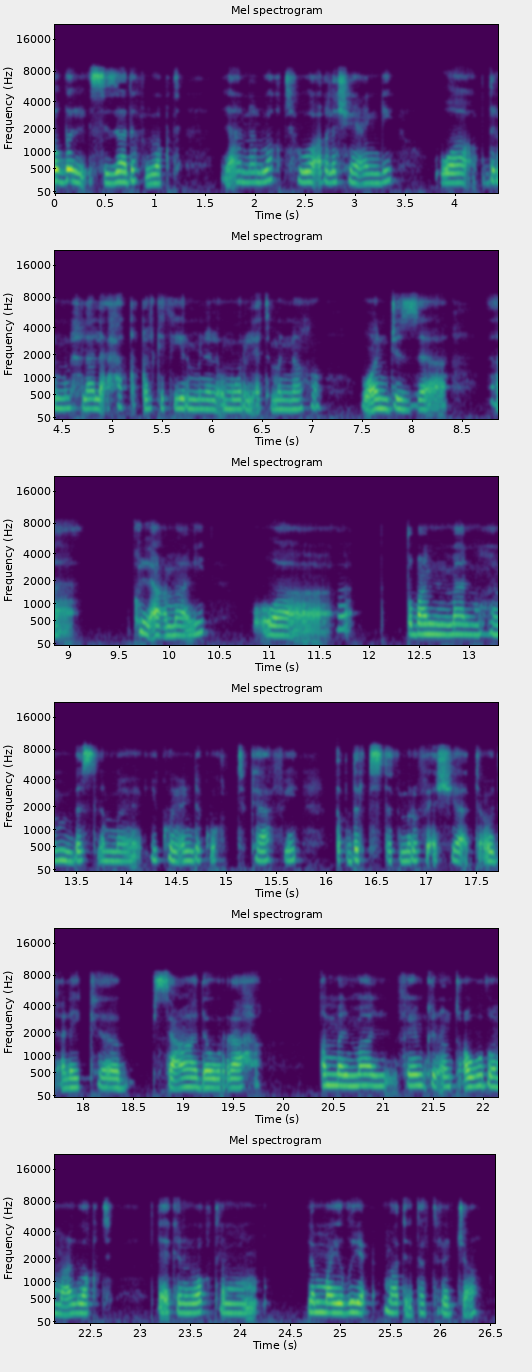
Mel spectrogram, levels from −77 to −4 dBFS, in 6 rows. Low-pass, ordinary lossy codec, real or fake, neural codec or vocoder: 19.8 kHz; none; fake; codec, 44.1 kHz, 7.8 kbps, DAC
